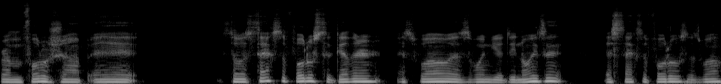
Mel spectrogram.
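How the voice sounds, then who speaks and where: In a very clean recording with a silent background, a soft-spoken man talks at a moderate pace and a medium pitch, his intonation fairly even. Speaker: photography youtuber. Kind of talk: tutorial. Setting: at home at night. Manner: halting. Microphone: mic close to speaker.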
